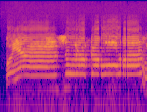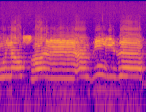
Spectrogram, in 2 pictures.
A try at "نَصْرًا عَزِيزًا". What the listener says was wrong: nasran tu dia hukum dia izhar. Jadi dia tak dengung kat situ. Wa yansurakallahu nasran aziza. Nasran jelaskan fathatain tu.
